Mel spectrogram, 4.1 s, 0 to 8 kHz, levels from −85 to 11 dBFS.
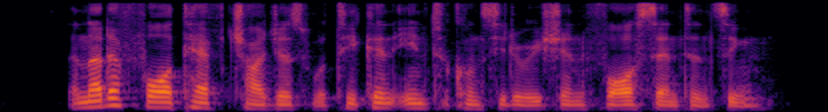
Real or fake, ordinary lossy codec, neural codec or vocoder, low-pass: fake; none; codec, 16 kHz, 4.8 kbps, FACodec; 7.2 kHz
